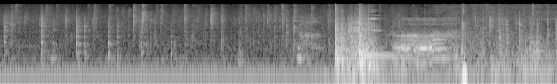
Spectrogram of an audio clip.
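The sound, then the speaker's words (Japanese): Food stir-fried in a pan over high heat: faint ticking gives way to a loud burst of sizzling and scraping from stirring that continues to the end, broken by one brief thud. “は結構強火とかでガッてやっちゃっていい印象だから、もう炒めていきます、がっつり。”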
